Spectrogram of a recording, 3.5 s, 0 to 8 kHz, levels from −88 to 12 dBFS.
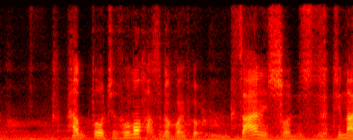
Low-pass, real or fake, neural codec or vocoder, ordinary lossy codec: none; fake; codec, 16 kHz, 0.5 kbps, FunCodec, trained on LibriTTS, 25 frames a second; none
